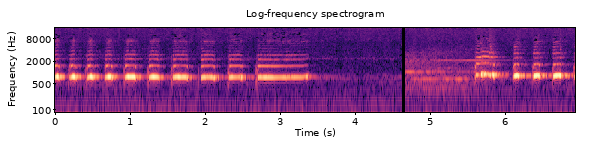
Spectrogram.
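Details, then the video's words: Young Bangkok-strain zebra dove (perkutut) singing: a fast run of about a dozen clear, hollow cooing notes on one pitch, evenly spaced, then a short pause with faint tones before the steady beat resumes. "Pancingan Perkutut Bangkok Piyik Kualitas Super"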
